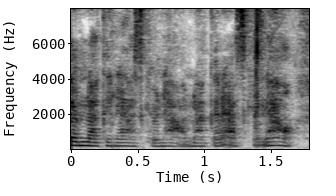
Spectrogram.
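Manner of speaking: fast, hurried, anxious, nervous half-whisper. Retelling what he kept half-whispering while pulling the speaker downstairs, imitating his half-whisper. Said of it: "And he kept whispering".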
